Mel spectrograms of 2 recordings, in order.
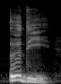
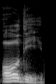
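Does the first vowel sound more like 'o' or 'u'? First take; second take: u; o. First: The first vowel sounds like a closed 'u'. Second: The first vowel sounds like an open 'o'. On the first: This is the regional dialect form. "I had to say it more like udi" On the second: This is the standard form. "every time I said odi"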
